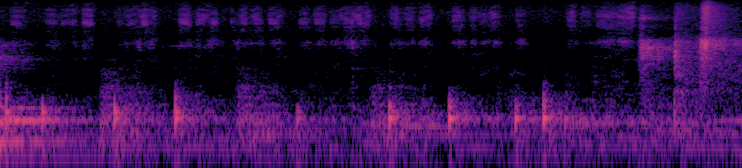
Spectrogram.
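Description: A pen scratches across paper while an application is written, with soft irregular strokes and small taps, faint and close, with no talking over it.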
